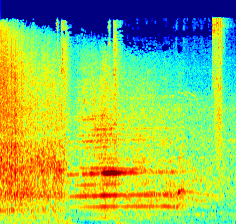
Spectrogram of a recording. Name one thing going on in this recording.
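Several racing car engines whine in the distance.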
